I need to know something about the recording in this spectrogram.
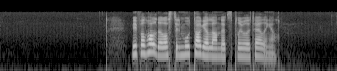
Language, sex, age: Norwegian, female, 27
